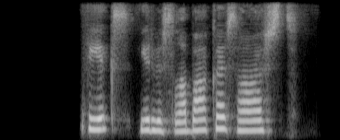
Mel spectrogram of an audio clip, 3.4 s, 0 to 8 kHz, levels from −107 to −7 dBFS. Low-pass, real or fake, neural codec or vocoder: 7.2 kHz; fake; codec, 16 kHz, 1.1 kbps, Voila-Tokenizer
